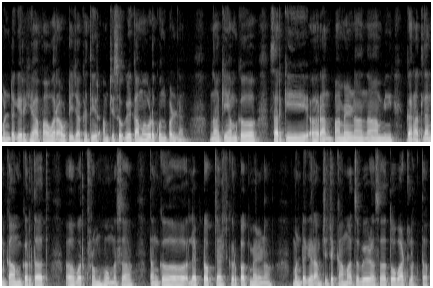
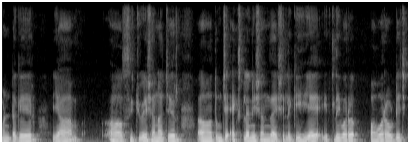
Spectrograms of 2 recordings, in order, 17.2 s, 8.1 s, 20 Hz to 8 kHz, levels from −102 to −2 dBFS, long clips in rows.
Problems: none marked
